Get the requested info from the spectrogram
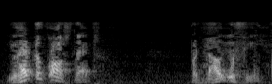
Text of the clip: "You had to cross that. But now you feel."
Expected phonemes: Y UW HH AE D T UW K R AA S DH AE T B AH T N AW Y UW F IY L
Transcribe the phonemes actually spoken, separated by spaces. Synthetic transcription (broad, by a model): Y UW HH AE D T UW K AA S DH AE T B AH T N AW Y UW F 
